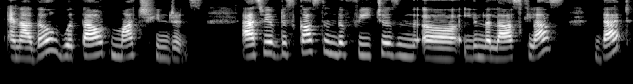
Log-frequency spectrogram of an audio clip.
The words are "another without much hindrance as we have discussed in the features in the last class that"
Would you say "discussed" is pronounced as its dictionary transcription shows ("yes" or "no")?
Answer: yes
